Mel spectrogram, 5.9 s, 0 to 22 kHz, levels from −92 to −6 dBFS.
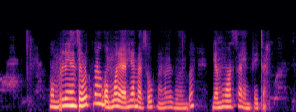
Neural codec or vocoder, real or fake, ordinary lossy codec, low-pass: codec, 16 kHz in and 24 kHz out, 0.6 kbps, FireRedTTS-2 codec; fake; MP3, 48 kbps; 7.2 kHz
